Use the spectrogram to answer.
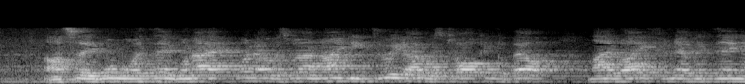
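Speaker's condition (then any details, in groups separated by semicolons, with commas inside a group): Mild cerebral palsy; cannot stand up long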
